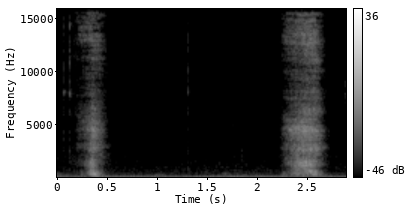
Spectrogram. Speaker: uh excuse me i sneezed so now i sound like a coke addict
